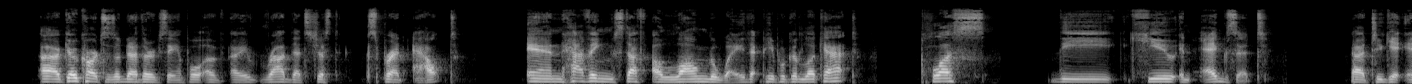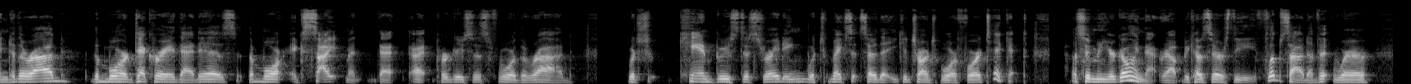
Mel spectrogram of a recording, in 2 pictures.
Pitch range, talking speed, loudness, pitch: 110-130 Hz, 170 wpm, -19 LUFS, 120 Hz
